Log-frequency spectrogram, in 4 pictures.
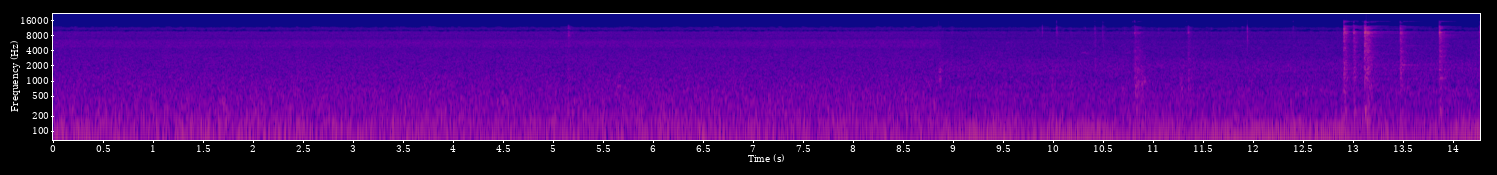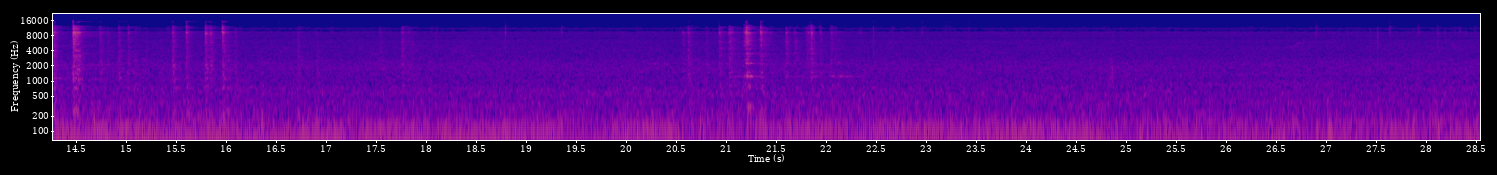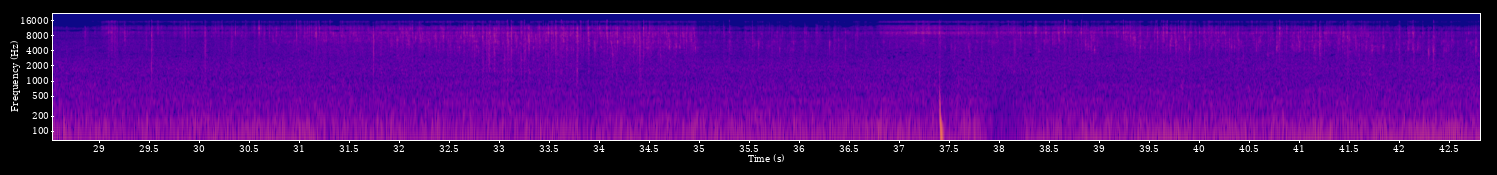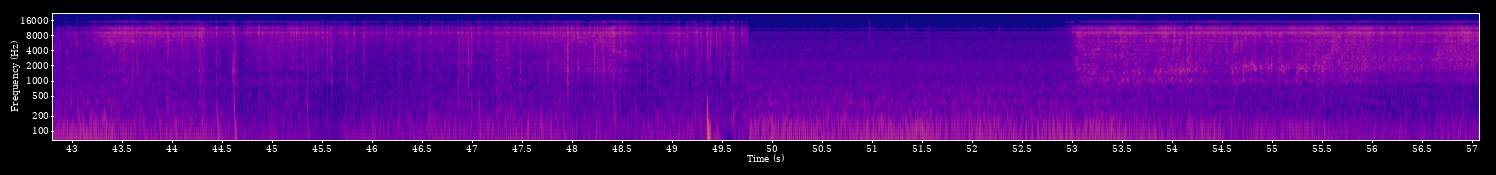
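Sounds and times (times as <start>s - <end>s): food sizzling in a hot pan: 29.0s - 49.8s, 52.9s - 57.0s.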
